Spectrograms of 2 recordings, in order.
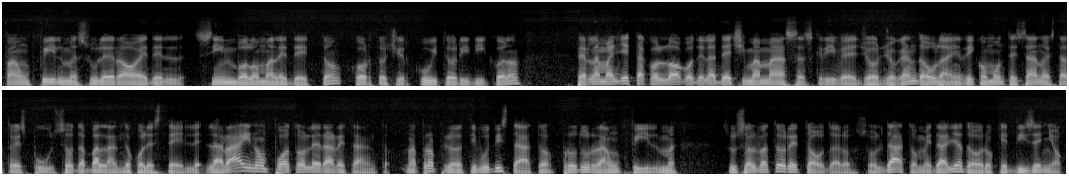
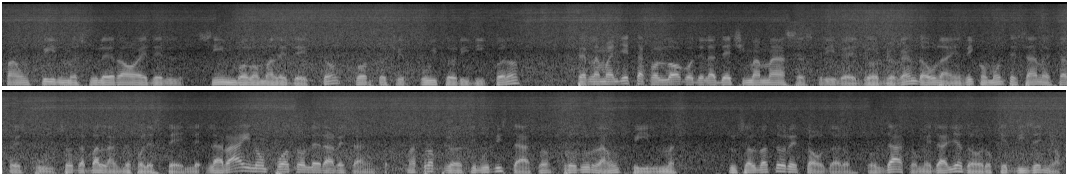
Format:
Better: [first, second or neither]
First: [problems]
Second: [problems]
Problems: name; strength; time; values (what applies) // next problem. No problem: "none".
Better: first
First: hiss; faint; throughout; 25 dB below the speech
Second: hiss; loud; throughout; 1 dB below the speech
